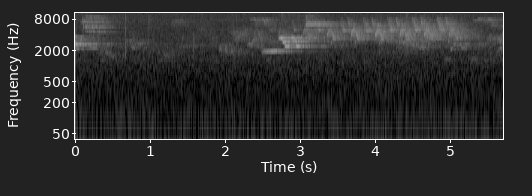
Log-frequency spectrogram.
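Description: Wood Thrush song, faint and distant: a short flute-like whistled phrase followed by a higher, shimmering trill, over steady outdoor background hiss.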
